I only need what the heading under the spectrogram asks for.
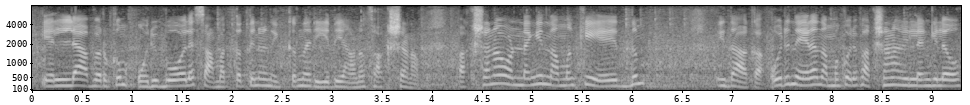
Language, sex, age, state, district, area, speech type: Malayalam, female, 18-30, Kerala, Kollam, urban, spontaneous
